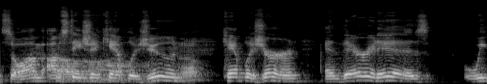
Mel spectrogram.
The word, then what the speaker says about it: Lejeune: Camp Lejeune is the right way to say it. They actually did a whole message campaign trying to push that.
